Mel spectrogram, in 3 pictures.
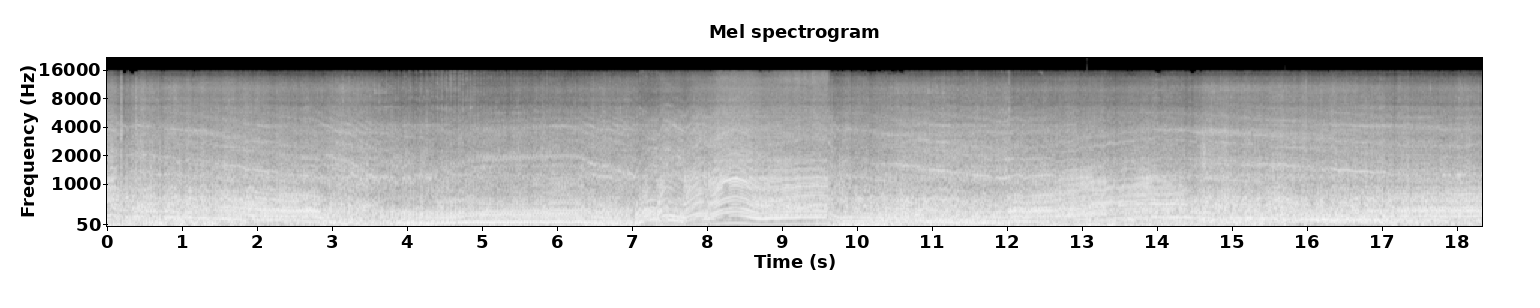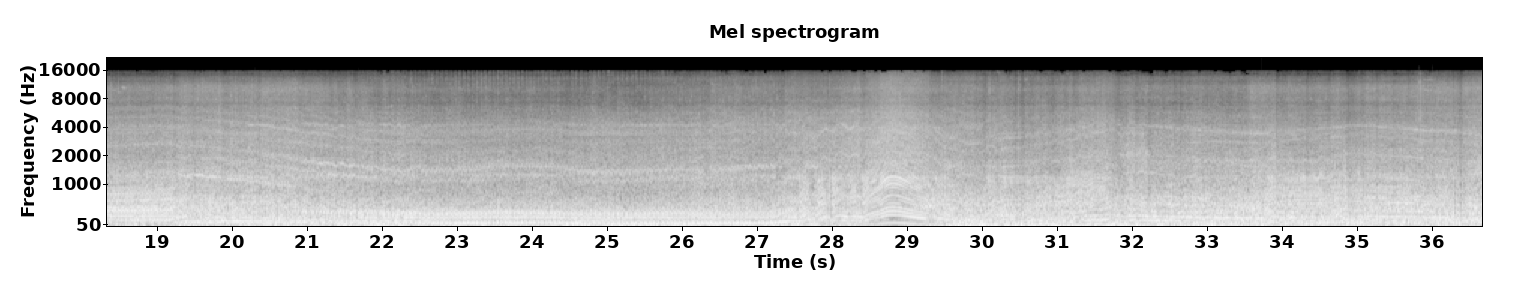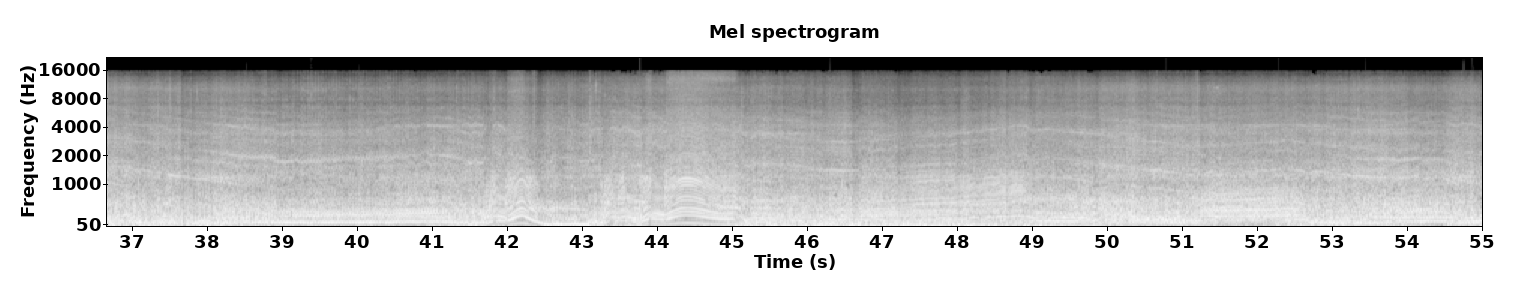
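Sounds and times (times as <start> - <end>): buggy engine running: 0.0 - 55.0.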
